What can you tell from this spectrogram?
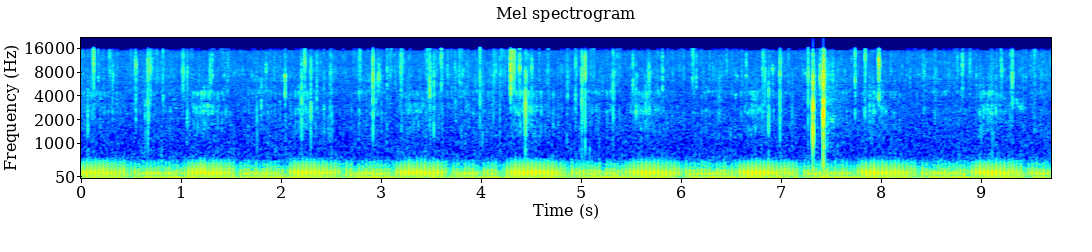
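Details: Domestic cat purring by a crackling fireplace: a low, rumbling purr swelling and fading in steady breath cycles roughly once a second, with sharp wood-fire pops scattered over it.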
